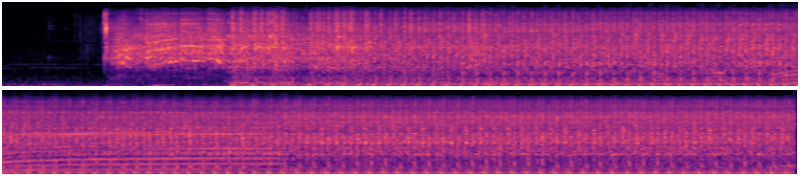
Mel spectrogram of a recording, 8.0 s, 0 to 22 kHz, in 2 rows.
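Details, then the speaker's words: Honda Ruckus with swapped Yamaha Majesty 400 engine, first startup after wiring work, radiator not yet connected: brief crank, then a clean catch into a steady, even low-pitched idle with quick regular pulses. "All right, hopefully it doesn't start smoking. Nope, sounds good."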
